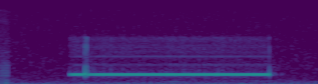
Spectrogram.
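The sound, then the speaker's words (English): A steady telephone dial tone hums for about two seconds at an even, moderately loud level while a call is being placed, with a faint click near its start. There are no voices, and quiet background noise surrounds it. “We're calling”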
